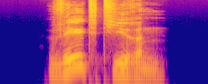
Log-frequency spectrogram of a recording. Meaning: dative plural of Wildtier
- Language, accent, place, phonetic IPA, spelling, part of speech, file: German, Germany, Berlin, [ˈvɪltˌtiːʁən], Wildtieren, noun, De-Wildtieren.ogg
